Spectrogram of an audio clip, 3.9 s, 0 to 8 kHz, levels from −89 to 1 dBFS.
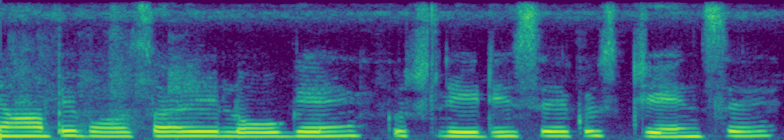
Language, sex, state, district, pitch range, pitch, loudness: Hindi, male, Assam, Sonitpur, 240-255 Hz, 250 Hz, -13 LUFS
